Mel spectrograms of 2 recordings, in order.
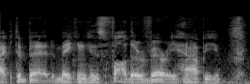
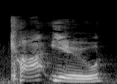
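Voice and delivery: higher acted call; crying out; 8 semitones higher than usual. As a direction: pounce with a raised pitch. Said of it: "he cried".

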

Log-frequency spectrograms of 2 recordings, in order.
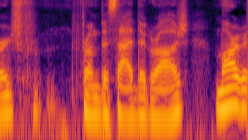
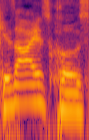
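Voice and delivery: plain reading voice

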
